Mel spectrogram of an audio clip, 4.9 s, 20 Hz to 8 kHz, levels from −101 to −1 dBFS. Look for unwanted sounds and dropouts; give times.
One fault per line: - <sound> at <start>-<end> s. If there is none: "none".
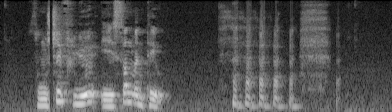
- dropout at 0.6-0.7 s
- laugh at 2.7-4.3 s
